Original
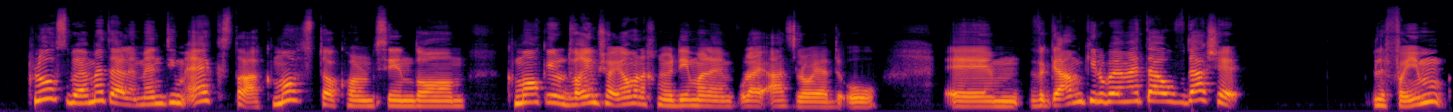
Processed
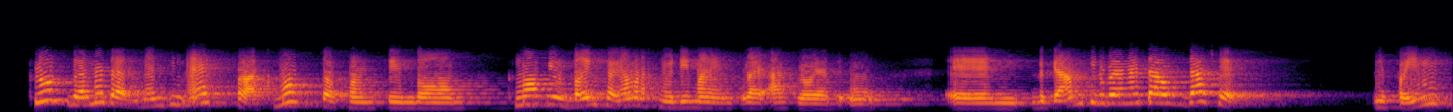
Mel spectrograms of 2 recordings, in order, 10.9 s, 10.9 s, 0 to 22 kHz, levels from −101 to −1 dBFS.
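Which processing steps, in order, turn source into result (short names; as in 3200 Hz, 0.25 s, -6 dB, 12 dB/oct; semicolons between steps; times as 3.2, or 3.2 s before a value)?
Wiener smoothing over 41 samples; reverb RT60 1.1 s, pre-delay 6 ms, DRR 6.5 dB; mistuned SSB -50 Hz 410–2800 Hz; gain +1.5 dB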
